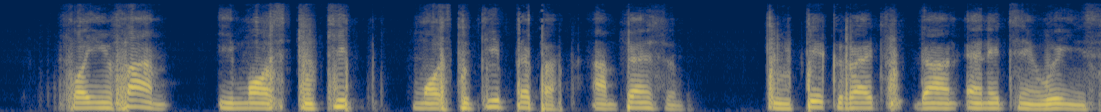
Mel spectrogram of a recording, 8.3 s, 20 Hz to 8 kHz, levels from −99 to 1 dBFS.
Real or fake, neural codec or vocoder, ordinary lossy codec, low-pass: fake; codec, 16 kHz, 8 kbps, FreqCodec, smaller model; AAC, 48 kbps; 7.2 kHz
